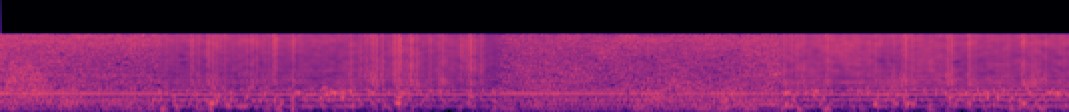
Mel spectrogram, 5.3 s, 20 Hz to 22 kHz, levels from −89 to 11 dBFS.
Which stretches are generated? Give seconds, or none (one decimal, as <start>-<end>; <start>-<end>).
0.8-2.5; 3.9-5.3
